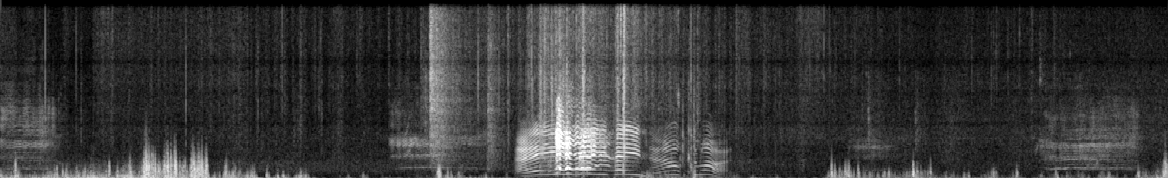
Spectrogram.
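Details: Goats herded by a six-month-old stockdog: after a stretch of low rumble and voices, a run of quavering, tremulous bleats rises and falls in the middle, followed by more distant bleating and background noise.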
